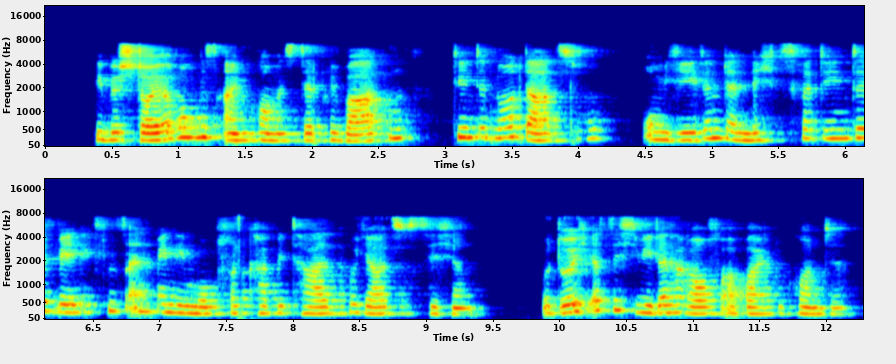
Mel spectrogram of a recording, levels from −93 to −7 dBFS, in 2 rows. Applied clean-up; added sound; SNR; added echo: neural mask model DeepFilterNet 3.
